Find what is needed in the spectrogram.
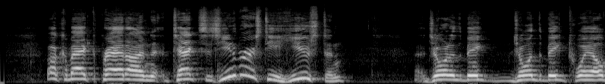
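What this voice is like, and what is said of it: Authentic Texas accent. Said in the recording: “the real talk of Texas with the authentic accent”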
